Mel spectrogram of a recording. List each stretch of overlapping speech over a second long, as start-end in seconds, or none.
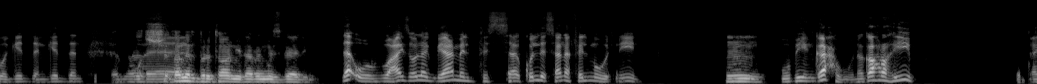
none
